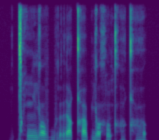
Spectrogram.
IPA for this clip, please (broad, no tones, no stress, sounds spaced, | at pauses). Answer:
ǀʰ ĩ j ɔ v b o̤ r ɜ qʰ ɜ p j ɔ x ɔ̃ kʰ ɔ̤ qʰ o̤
